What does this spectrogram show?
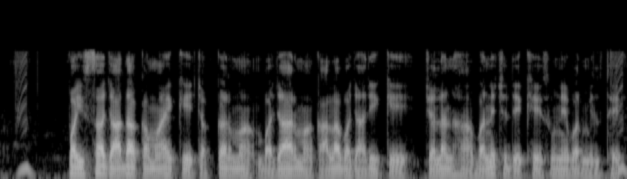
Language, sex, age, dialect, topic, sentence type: Chhattisgarhi, male, 31-35, Eastern, banking, statement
